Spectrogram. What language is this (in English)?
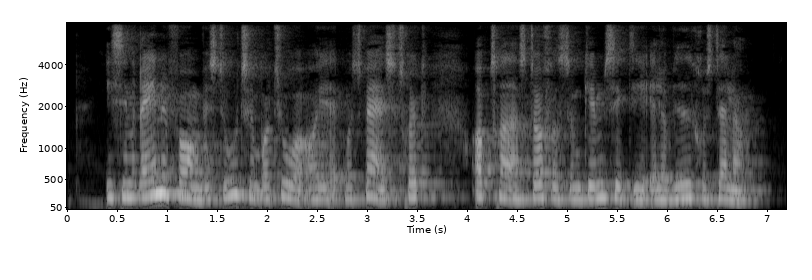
Danish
